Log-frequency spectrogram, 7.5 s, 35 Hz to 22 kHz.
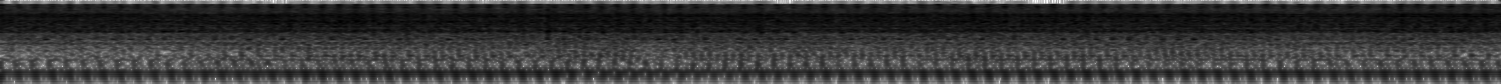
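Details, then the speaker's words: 1988 Club Car golf cart, 8.5 hp Kawasaki barn find, homemade exhaust, idle still to be lowered: loud, steady low thump about four beats a second with no misses; normal idle. "sounds pretty good if we drop the idle down more than that which we will um we'll need to set that again"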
